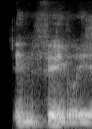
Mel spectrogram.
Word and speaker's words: Filey: And so this isn't like they searched for, caravan park in Feely. It's, or I don't know how to pronounce that. Feely. But You got it, Filey, yeah.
